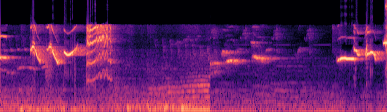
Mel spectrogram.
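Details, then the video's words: White-rumped shama in captivity delivering training song: a burst of complex twittering and whistled notes, a quieter stretch with soft whistles, then loud rising whistled phrases returning at the end. "MASTERAN KACER GACOR FULL ISIAN !! - Suara Burung Kacer yang cocok untuk LATIHAN"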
